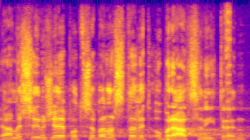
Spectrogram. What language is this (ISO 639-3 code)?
ces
